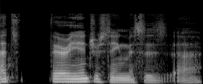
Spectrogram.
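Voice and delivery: plain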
